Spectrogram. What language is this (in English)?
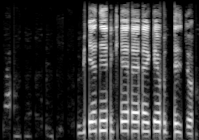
Bangla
